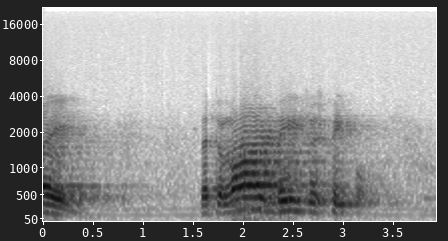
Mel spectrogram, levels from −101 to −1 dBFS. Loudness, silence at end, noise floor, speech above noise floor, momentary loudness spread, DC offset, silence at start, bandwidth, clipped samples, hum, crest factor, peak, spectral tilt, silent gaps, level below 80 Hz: -15 LUFS; 0.65 s; -52 dBFS; 38 dB; 21 LU; under 0.1%; 0 s; 4.3 kHz; under 0.1%; none; 12 dB; -4 dBFS; -8.5 dB/octave; none; -54 dBFS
